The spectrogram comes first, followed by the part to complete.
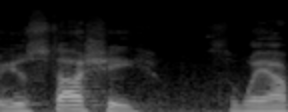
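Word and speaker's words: Ustaše: We pronounce it Ustashi. We pronounce the U and de-emphasize the Ashi. Ustashi. Ustashi.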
